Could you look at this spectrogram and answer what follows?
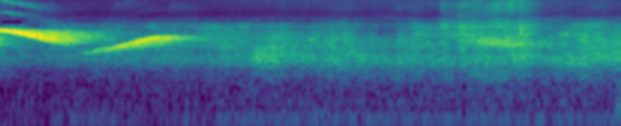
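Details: Green-winged saltator singing: a loud whistled note slurring downward, then a rising whistled slur, followed by a fainter, echoing warble.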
